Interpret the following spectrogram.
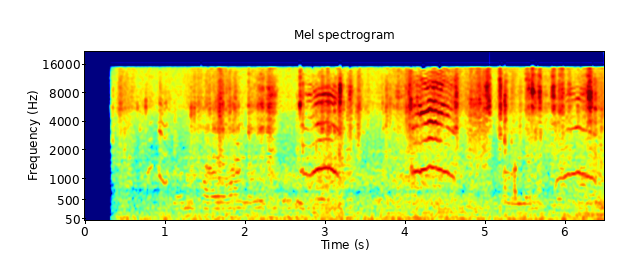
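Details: Four-day-old kittens giving several thin, high mews, each a short arched rise and fall, spaced irregularly over a few seconds against a steady low background rumble and hiss.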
